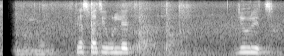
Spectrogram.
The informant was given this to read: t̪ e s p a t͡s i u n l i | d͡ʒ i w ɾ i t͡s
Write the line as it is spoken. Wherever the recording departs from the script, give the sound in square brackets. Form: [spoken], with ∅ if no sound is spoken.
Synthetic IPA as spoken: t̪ e s p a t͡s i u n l [e] | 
